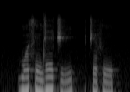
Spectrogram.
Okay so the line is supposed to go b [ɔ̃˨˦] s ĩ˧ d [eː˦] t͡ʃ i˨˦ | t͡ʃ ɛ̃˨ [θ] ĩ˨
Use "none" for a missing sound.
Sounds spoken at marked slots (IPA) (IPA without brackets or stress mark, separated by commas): ɔ̃˦, eː˦, f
